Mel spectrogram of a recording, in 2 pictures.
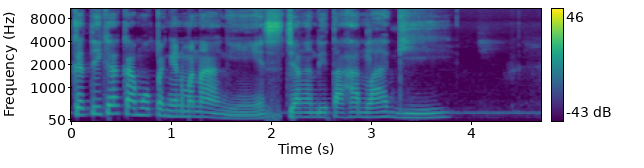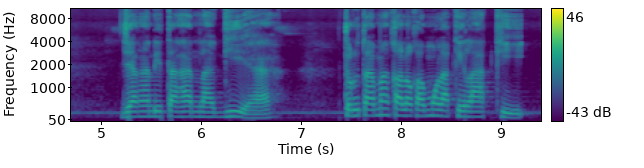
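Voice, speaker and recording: A man giving a motivational monologue straight to the listener. He coaxes and repeats himself, asks rhetorical questions, and swings between soft low murmurs and high emphatic bursts. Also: animated, measured pace, pauses often, slight background noise. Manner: intimate, coaxing, with frequent repetition and rhetorical questions. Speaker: motivational speaker.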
